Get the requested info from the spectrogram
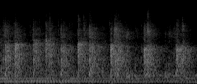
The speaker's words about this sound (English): Si le va a dar esas palmas, désela bien fuerte al Señor. Give a round of applause, give it to God.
